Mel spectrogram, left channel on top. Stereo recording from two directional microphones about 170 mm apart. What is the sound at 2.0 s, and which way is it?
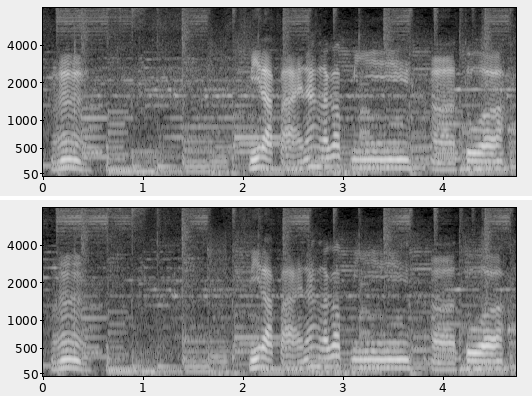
Speech, centre (ahead or behind).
